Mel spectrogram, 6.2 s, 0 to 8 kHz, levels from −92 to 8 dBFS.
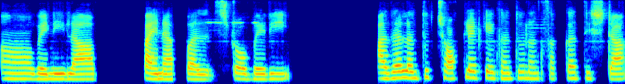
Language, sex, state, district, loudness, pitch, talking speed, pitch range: Kannada, female, Karnataka, Mysore, -23 LUFS, 195 Hz, 115 wpm, 185-210 Hz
